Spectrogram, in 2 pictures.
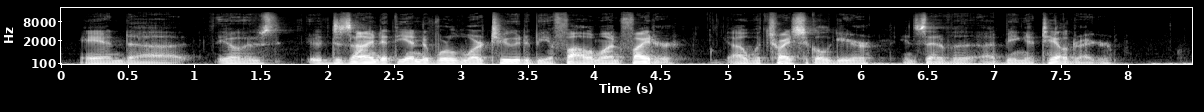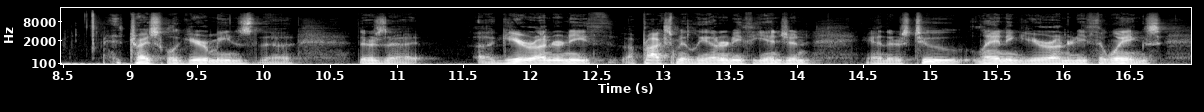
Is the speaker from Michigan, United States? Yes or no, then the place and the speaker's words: yes; Michigan, United States; moved away as an adult; also born or lived in Phoenix, Arizona / New Mexico / Alaska; for a young man growing up in Michigan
